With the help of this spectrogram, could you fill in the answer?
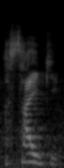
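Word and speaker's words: psyche: যেমন সাইকি সাইকি মানে কি? দেখো সাইকির এই এস দিয়ে শুধু উচ্চারণ হচ্ছে সাইকি। পি এর উচ্চারণটা হচ্ছে না।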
